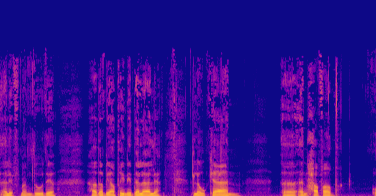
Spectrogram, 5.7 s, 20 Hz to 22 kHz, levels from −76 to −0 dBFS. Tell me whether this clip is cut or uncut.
uncut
